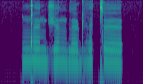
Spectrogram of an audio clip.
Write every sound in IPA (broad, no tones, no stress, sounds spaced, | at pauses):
ŋ͡ǃ œ n d͡ʒ œ ŋ ɡ œ ɖʱ ɜ ǀ œ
